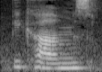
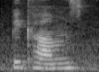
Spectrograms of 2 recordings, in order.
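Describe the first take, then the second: The two takes are said the same way.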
